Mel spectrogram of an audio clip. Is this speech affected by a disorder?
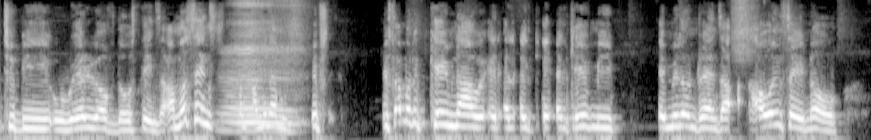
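Yes: stutter; stutter since childhood, grew up with it, never outgrew it; bit of a stutter, audibly battles it while talking, milder than few years ago; severe in school, school speech took whole period, avoided speaking careers, disliked call-center job due to stammering; here repeated sounds, repeated words.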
